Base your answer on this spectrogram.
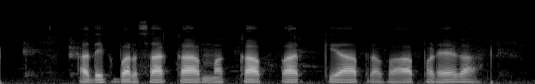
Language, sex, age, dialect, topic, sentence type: Hindi, male, 51-55, Kanauji Braj Bhasha, agriculture, question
